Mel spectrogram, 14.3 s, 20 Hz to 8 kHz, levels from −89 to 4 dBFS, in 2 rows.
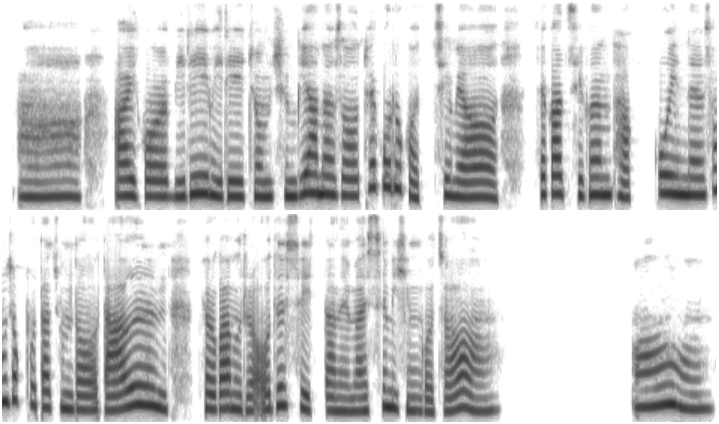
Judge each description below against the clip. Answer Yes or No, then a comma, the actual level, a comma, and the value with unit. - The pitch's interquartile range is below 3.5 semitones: Yes, average, 2.9 semitones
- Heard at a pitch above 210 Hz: Yes, high, 225 Hz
